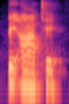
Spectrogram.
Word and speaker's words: Beate: But Beate, could you tell us how we properly pronounce your name? Beate. Greater. Greater. I thought I said that right.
